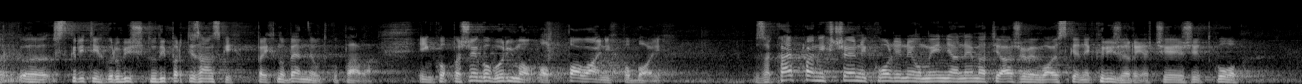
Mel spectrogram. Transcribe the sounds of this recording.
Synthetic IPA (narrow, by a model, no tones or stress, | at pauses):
skɾiːt̪iɣɡɾɔbiːt͡ʃt̪uːd̪ipaɾt̪izanskixpajixnɔbɛnːɛɔt̪kɔpa̰ːʋa̰ | iŋkɔpaʒeɡɔʋɔɾiːmɔʔɔpɔʋɔjnixpɔbɔːjix | zakajpanixt͡ʃɛnikoːlinɛɔmeːnjanɛmat̪jaʒɔʋɛʋɔːjskɛnɛkɾiʒaɾjɛ̰t͡ʃɛjɛʒet̪koː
